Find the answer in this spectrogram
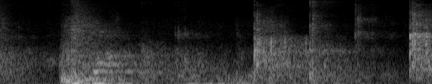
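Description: Table tennis ball being played in a large hall: a sharp hit at the start, a heavy thud about a third of a second in, then a few quick sharp clicks of the ball in the second half.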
